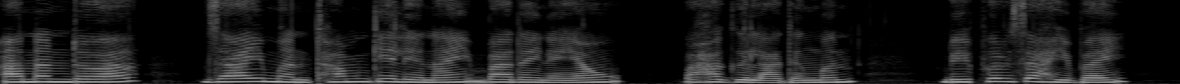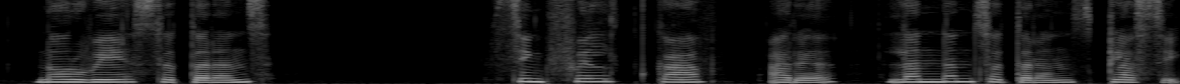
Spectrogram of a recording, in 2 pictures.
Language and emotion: Bodo, neutral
